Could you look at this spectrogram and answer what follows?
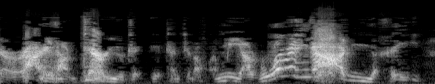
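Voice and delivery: hammed-up pompous narcissist, high and loud; mock outrage from a self-declared god. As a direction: shout it like a self-important showoff. Voicing narcissist in mocking tone.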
